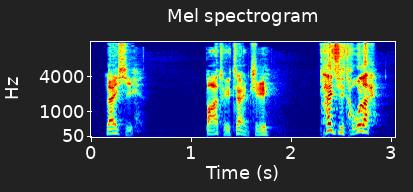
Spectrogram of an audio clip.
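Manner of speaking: stern, sudden, loud, sharp bark with rising pitch. A mother suddenly addresses her son after he confesses gambling losses: sharply barked order. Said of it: "魏三娘突然厉声喝道".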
